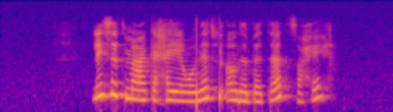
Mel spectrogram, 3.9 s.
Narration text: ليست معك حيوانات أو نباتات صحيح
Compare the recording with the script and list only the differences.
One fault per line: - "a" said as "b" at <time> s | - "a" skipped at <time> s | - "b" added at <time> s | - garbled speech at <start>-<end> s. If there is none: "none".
none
